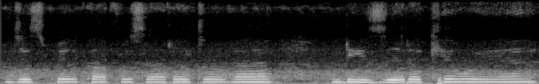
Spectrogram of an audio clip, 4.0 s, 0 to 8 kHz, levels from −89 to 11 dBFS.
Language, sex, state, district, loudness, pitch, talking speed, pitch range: Hindi, female, Punjab, Pathankot, -15 LUFS, 240 Hz, 150 wpm, 235-250 Hz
